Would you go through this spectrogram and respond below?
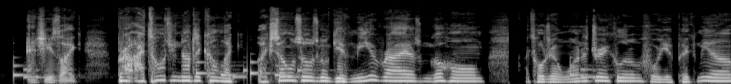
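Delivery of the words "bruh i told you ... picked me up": high-pitched, nonstop mock yelling tirade. Retelling what she yelled from inside the car: imitating someone yelling. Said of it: "She's literally yelling at me".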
